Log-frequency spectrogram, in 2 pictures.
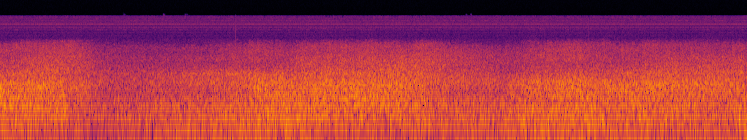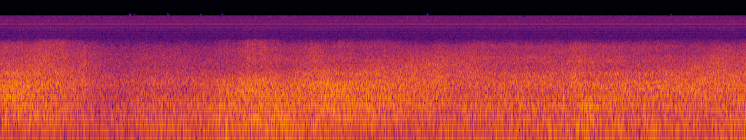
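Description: Ocean surf breaking and washing in a steady rush of noise that swells and eases every several seconds, with wind on the microphone.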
